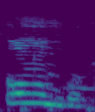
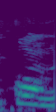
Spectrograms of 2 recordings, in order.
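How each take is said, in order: First: The word ends with an audible b sound. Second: The word ends without any b sound. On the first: The speaker calls it wrong. "ना कि कॉम्ब" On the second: The speaker calls it right. "इसे कॉम्ब ना कि कॉम्ब। इसमें ये जो बी होता है ना वो साइलेंट होता है"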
